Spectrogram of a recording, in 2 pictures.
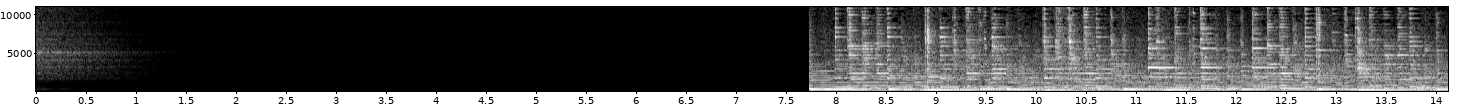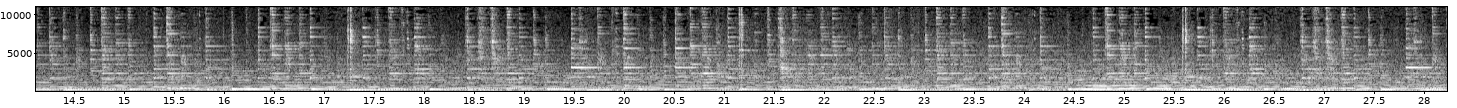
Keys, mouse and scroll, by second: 0.4 shift+click, 1.0 ctrl+z, 1.8 click, 3.1 click, 4.9 shift+click, 5.3 click, 5.7 click, 6.1 shift+click, 7.5 right click, 8.6 right click, 9.4 right click, 10.8 alt+click, 12.2 shift+click, 13.0 click, 14.1 shift+click, 15.2 shift+click, 15.6 shift+click, 15.9 shift+click, 17.2 shift+click, 18.3 d, 19.6 right click, 23.6 shift+click, 26.1 shift+click, 27.3 right click, 28.1 right click.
